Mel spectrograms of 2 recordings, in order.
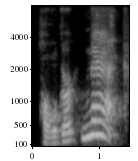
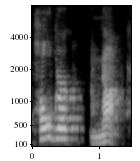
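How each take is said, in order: First: The surname has the vowel of knack. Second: The surname has the vowel of knock. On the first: The speaker calls it wrong. "I was pronouncing it Holger Knack" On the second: The speaker calls it right. "That's how you pronounce his name"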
